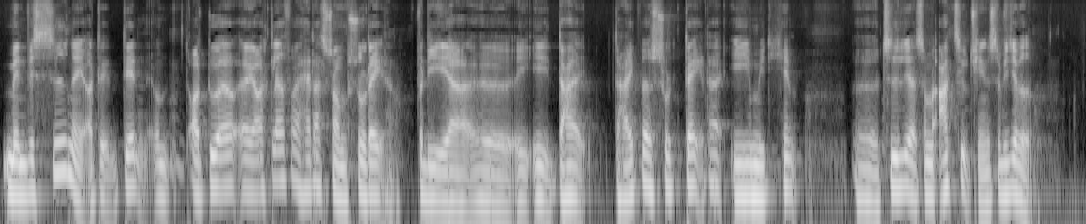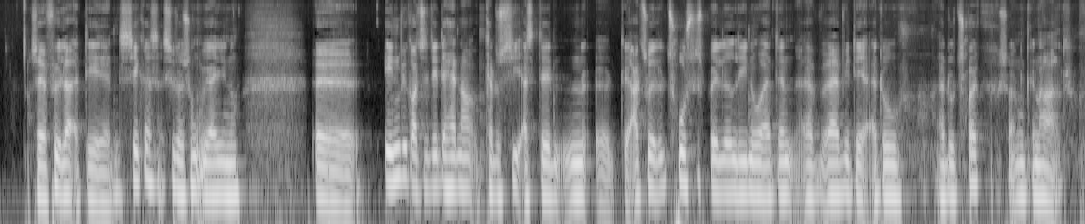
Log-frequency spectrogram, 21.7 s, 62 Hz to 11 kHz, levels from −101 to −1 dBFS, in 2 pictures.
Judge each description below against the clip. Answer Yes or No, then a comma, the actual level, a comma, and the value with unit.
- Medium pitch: No, low, 130 Hz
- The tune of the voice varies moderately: Yes, average, 3.4 semitones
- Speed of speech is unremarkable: No, fast, 250 wpm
